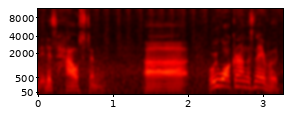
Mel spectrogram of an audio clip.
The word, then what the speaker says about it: Houston: Today's neighborhood is SoHo, which actually stands for South of Houston, and that's pronounced Houston, even though it's spelled like Houston.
